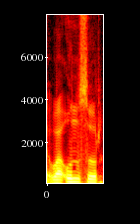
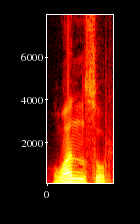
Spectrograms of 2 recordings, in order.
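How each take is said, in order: First: A glottal stop separates 'wa' from 'unsur'. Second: The words run together with no glottal stop. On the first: The speaker calls it wrong. "I don't say wa unsur" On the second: The speaker calls it right. "I read this wansur"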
